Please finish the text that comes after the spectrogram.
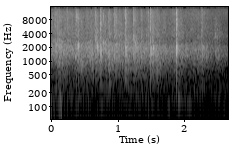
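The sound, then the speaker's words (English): Light, scattered applause from an audience after a video at the 2015 SATSE Principal Investigators Meeting: a soft bed of clapping with a handful of sharper individual claps standing out at an uneven rhythm, fairly quiet, with no talking. “You can clap for the video.”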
